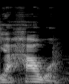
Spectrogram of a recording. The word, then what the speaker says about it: YAHAWAH: Like I said, the tetragrammaton, the YHWH, the vowels are YAH, the letters are YAH, HA, WAH, HA, but the I at the end is silent. So it's YAHAWAH.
